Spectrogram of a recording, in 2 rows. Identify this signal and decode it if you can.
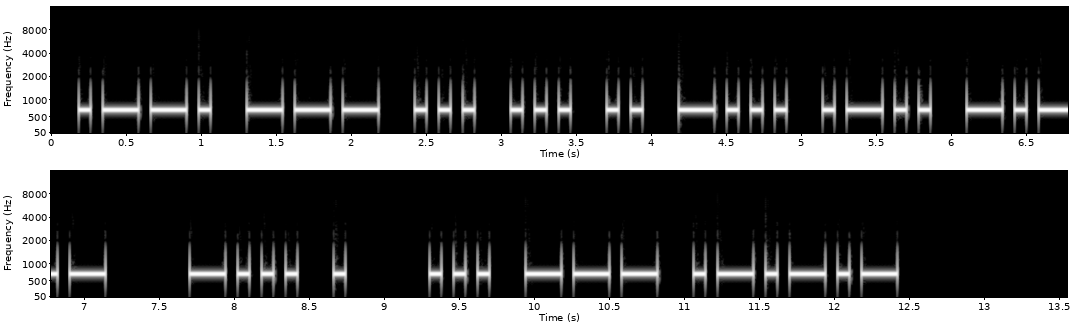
Morse code, heard as a keyed tone, about 15 wpm, 700 Hz. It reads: POSSIBLY BE SO.
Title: Sentences from Top 1300 Words 15wpm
